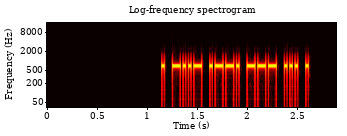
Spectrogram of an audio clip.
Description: Morse code, heard as a keyed tone, about 44 wpm, 700 Hz. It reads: EXPOSE
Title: Top 1501-1750 Words 45wpm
